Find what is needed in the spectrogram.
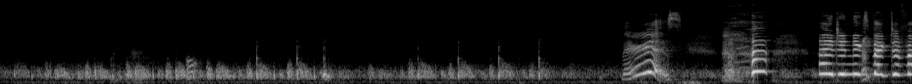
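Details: Fast, rhythmic whooshing pulses of a fetal heartbeat picked up by a home Sonoline B Doppler at 15 weeks.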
